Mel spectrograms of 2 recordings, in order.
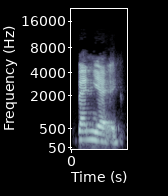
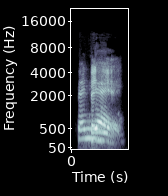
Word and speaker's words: Venier: Venier. Venier.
